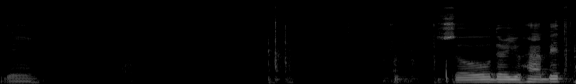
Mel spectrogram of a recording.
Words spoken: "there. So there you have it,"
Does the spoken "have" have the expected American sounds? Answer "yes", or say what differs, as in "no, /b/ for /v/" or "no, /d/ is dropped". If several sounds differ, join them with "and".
no, /b/ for /v/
